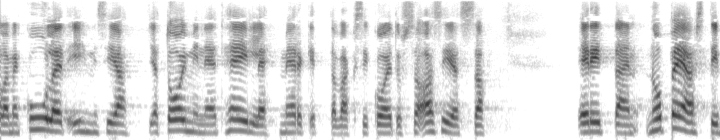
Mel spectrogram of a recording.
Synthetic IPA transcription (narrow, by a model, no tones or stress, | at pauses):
lemːekuːle̞ːt̪içmisiæ | jɑt̪o̞jmine̞ːt̪he̞ilːeme̞rkit̪ːæʋæksiko̞et̪usːɑɑsiɑsːɑ | eɾit̪ːæinno̞pe̞ɑst̪i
